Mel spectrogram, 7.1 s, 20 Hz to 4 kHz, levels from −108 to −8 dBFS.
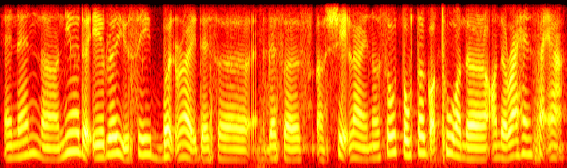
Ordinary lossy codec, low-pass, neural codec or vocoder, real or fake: none; 3.6 kHz; none; real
